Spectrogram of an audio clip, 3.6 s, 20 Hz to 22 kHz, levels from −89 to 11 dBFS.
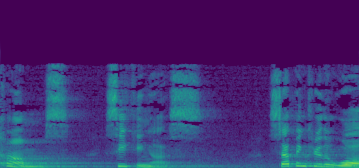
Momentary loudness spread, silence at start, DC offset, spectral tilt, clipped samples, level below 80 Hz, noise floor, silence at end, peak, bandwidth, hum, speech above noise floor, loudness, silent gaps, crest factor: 14 LU; 0 s; under 0.1%; -3.5 dB/octave; under 0.1%; -72 dBFS; -54 dBFS; 0 s; -4 dBFS; 14.5 kHz; none; 32 dB; -25 LUFS; none; 18 dB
